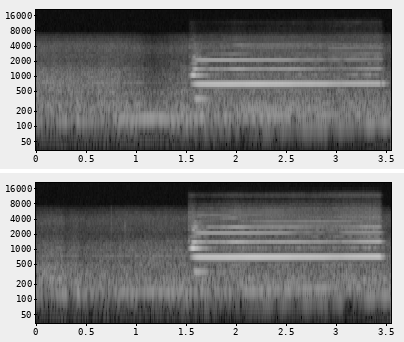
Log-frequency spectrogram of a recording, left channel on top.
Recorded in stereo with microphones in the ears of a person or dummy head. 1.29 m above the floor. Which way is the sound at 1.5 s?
55° right (ahead or behind).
